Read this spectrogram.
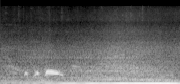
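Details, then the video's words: Adult spotted dove with one quick coo phrase of short notes into a longer coo, soon drowned out by a rising low engine rumble. "cu gáy trưởng thành"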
